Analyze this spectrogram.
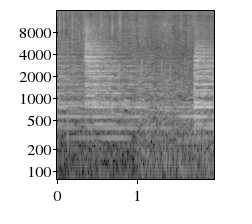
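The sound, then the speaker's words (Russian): A church bell swings in the upper tier of a bell tower, giving two bright strikes whose ringing tones hum and slowly fade between blows. “На верхнем ярусе колокольни вращается колокол.”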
